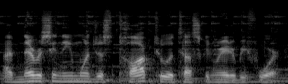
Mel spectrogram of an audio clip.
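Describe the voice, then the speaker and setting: A man's voice: medium pitch, fairly quick. Man, podcast host, mid-range voice, informal solo chat, faint music underneath. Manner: informal, conversational.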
